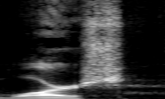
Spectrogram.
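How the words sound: The word is said with an r sound. "the Pittsburgh way is saying warsh"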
